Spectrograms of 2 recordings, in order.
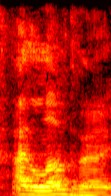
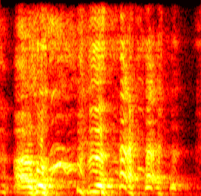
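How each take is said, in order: First: Said in the usual way. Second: Squealing with laughter, slowed; delighted laugh through the words; high laughing gush. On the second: Real, not acted.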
